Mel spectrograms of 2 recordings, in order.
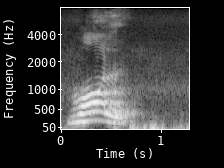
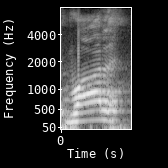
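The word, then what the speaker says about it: wall: Toll, एक बात का ध्यान रखिए, इसे काल, बाल, वाल, टाल नहीं कहते हैं, इनकी साउंड है कोल, बोल, टोल, वॉल, इस प्रकार से रहेगी।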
